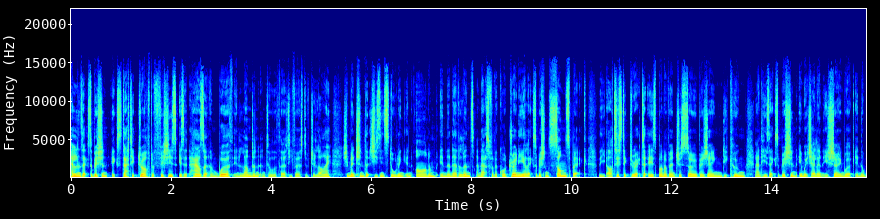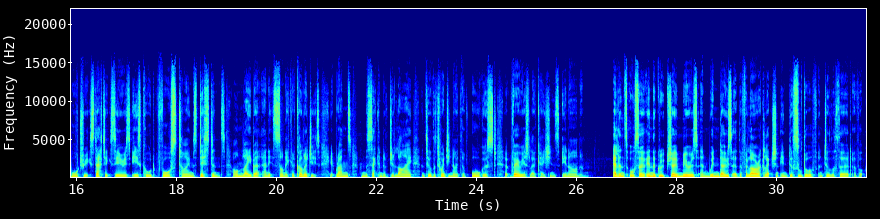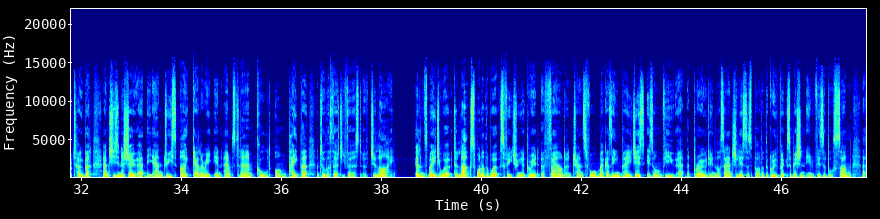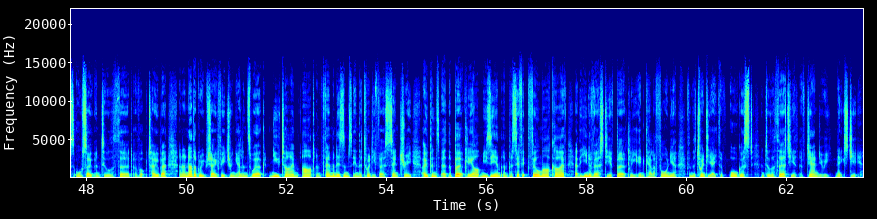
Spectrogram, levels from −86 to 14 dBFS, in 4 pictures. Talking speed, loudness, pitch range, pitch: 200 wpm, -24 LUFS, 90-105 Hz, 95 Hz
